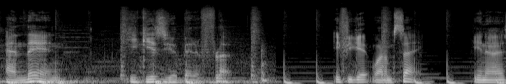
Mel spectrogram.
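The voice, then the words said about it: Raw South African accent. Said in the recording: “I still have that like raw South African accent”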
